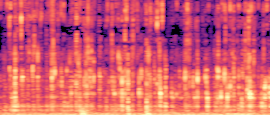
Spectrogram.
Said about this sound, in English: So we're putting one blob of the plasticine into one of the tanks, and water is now trickling out into the bowl.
